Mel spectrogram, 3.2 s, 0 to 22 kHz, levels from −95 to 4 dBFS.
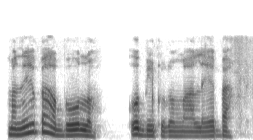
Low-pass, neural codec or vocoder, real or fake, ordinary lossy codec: none; codec, 16 kHz, 8 kbps, FunCodec, trained on Chinese and English, 25 frames a second; fake; none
